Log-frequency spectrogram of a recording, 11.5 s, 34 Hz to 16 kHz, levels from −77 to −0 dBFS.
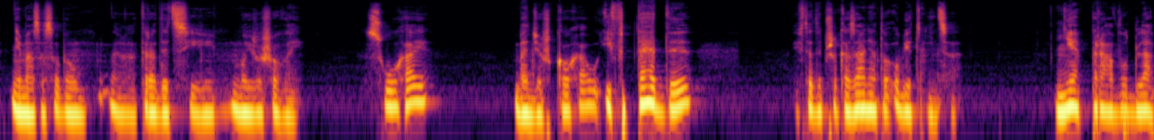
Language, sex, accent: Polish, male, native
